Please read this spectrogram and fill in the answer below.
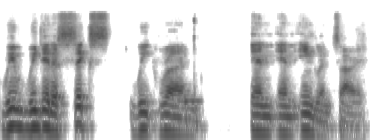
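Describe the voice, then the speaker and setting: A man, a bass singer, telling stories in a casual conversation, animated and full of exclamations. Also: slow. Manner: animated, breathless storyteller with exclamations. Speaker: bass singer in an a cappella group.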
